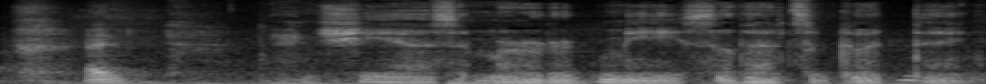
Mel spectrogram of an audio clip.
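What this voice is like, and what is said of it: Quiet creepy close-mic voice. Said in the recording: “creepy voice in the microphone ... I got really close. So I got to, like, tone down my voice.”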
